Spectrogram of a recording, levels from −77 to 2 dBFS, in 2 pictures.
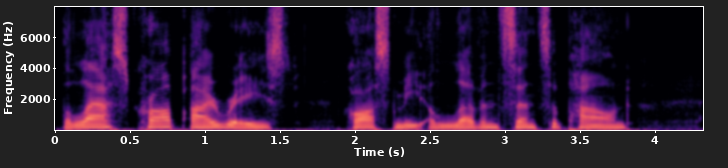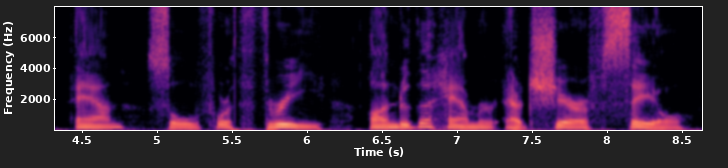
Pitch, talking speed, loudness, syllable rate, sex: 170 Hz, 145 wpm, -19 LUFS, 3.8 syllables/s, female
